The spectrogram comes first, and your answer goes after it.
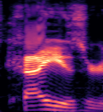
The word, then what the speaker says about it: Caesar: It's not Julius Caesar Zeppley. It's Julius Kaiser Zeppley, right? Because they go they go for that old Latin pronunciation, too. He specifically points it out. It's Julius Caesar, but it's pronounced the Latin.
